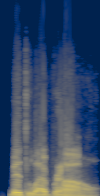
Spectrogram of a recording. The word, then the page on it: middlebrow: American English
